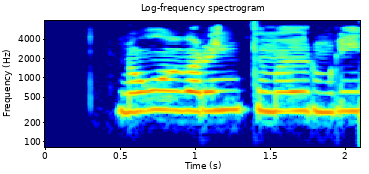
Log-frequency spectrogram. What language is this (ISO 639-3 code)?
isl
